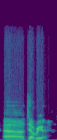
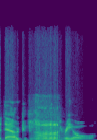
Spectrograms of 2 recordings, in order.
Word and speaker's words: Del Rio: Del Rio. So Del Rio. – Okay. Alberto Del Rio. Wait. Alberto Del Rio.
